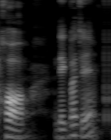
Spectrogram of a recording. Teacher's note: ফ উচ্চারণের জন্য বায়ু বেশি নির্গত হচ্ছে মুখ থেকে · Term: মহাপ্রাণ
